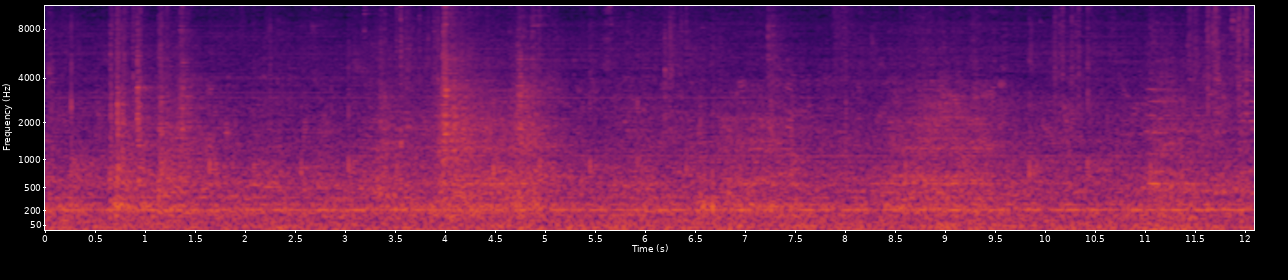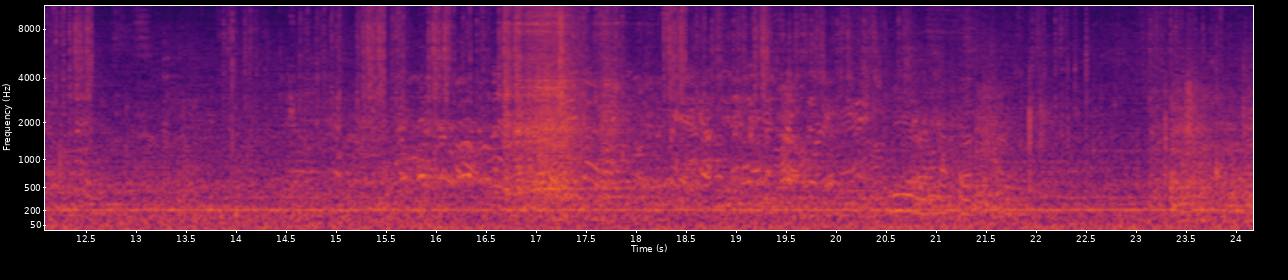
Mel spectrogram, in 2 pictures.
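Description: Women and a man talk quietly nearby in a large echoing hall.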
